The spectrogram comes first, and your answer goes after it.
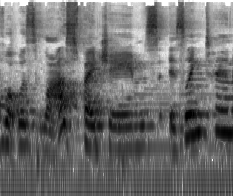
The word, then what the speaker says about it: Islington: was lost by James Islington or isington I guess is how you say his name so I actually have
